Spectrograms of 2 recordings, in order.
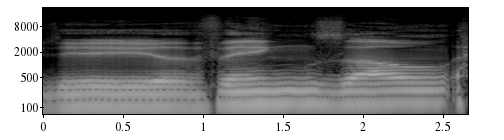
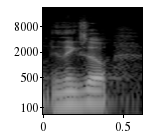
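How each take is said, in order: First: It is spoken slowly with each word separate. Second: It is spoken quickly with the words blended. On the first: "If you really slow down what I just said" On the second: "having them blended together and spoken quickly"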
